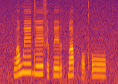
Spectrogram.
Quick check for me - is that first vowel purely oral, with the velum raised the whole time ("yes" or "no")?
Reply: yes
